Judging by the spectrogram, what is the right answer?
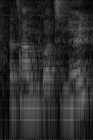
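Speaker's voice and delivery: normal talking voice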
